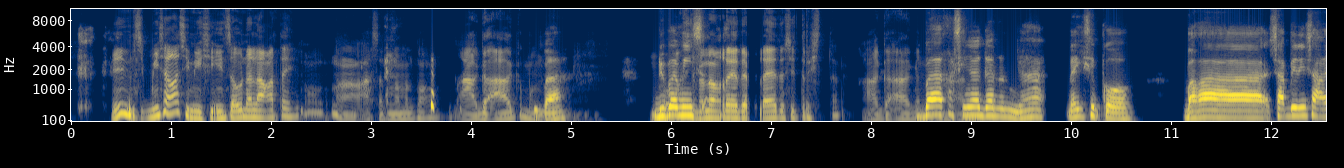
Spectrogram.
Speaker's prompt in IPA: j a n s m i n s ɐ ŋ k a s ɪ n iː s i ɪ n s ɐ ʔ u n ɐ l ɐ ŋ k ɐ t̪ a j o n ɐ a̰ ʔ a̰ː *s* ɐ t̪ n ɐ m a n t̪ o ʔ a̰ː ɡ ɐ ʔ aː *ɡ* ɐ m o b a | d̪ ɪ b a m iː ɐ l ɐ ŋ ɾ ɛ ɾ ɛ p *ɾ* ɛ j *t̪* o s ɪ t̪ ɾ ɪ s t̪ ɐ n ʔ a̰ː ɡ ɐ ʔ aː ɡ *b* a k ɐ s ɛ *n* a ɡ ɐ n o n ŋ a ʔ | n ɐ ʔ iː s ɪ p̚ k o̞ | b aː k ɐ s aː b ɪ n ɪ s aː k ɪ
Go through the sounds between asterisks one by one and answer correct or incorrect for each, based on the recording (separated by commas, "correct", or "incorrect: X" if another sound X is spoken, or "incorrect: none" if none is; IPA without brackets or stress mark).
correct, correct, incorrect: l, correct, correct, incorrect: ŋ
